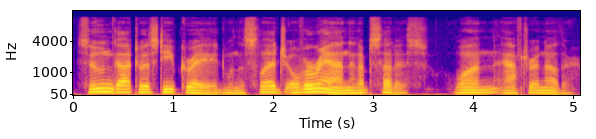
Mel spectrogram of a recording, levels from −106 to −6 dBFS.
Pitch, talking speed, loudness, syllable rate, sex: 125 Hz, 190 wpm, -15 LUFS, 5.3 syllables/s, male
